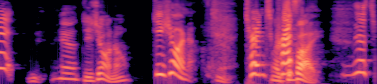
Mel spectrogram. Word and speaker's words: DiGiorno: DiGiorno is that how you say it yeah DiGiorno DiGiorno transcribe that's right uh turns crust into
